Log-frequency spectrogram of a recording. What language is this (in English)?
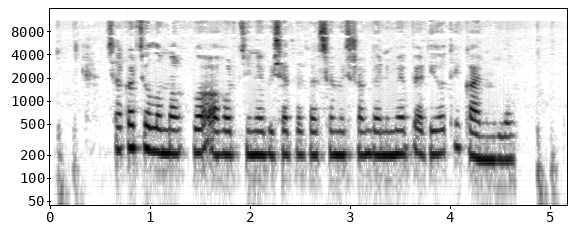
Georgian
